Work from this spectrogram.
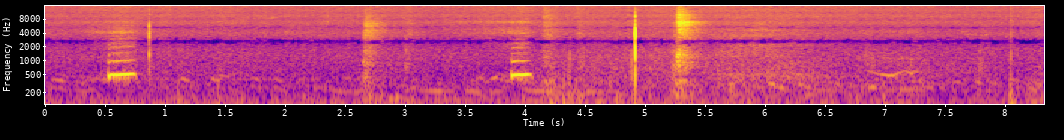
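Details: Shop cat Mr Whiskers snores in two brief nasal whistles about three seconds apart, with scattered clicks and taps from the room and a low steady hum behind.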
